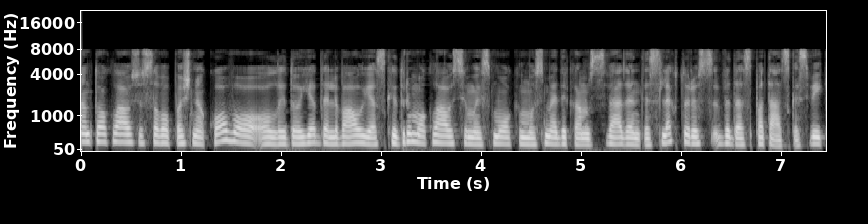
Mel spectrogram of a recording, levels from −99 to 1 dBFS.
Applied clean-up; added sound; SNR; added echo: neural mask model DeepFilterNet 3.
